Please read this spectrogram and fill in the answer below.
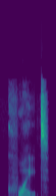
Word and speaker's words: quite: The sound is your biggest clue. Let's say this one out loud too. Quite. You hear that? It's one single sharp syllable.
